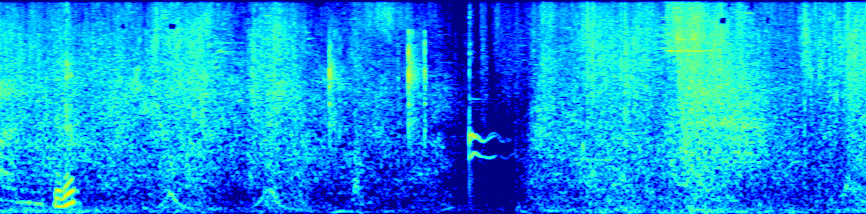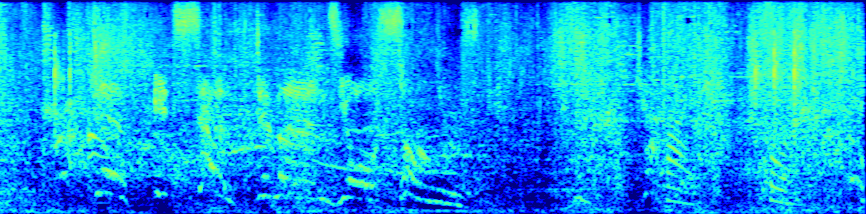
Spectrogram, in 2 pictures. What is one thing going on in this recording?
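Spell effects whoosh and crackle in a fast fantasy battle.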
